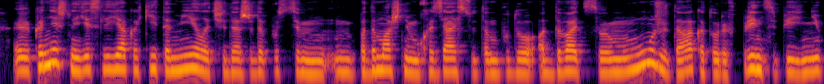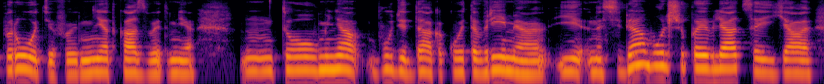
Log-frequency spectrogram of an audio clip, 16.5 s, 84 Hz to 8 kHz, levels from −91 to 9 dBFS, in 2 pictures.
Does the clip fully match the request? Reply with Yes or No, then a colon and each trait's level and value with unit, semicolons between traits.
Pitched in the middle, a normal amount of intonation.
Yes: medium, 165 Hz; average, 3.1 semitones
